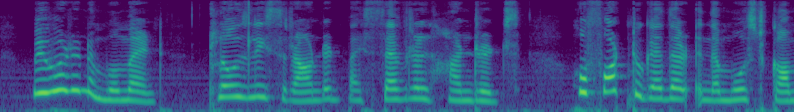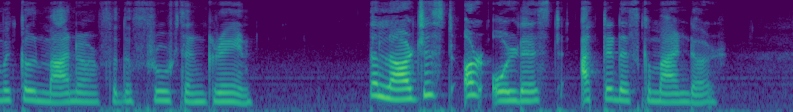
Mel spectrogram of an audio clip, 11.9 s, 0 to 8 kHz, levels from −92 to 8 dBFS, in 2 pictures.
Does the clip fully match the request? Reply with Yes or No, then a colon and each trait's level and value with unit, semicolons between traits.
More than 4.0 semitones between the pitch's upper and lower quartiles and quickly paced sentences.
No: average, 4.4 semitones; average, 150 wpm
